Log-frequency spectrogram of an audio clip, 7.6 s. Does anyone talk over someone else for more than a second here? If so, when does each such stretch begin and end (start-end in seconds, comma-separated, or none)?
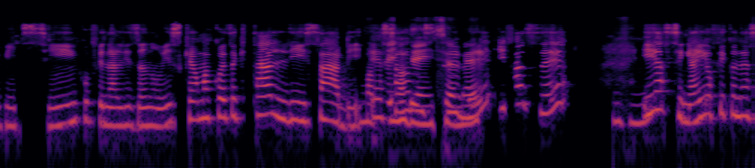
3.6-4.8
